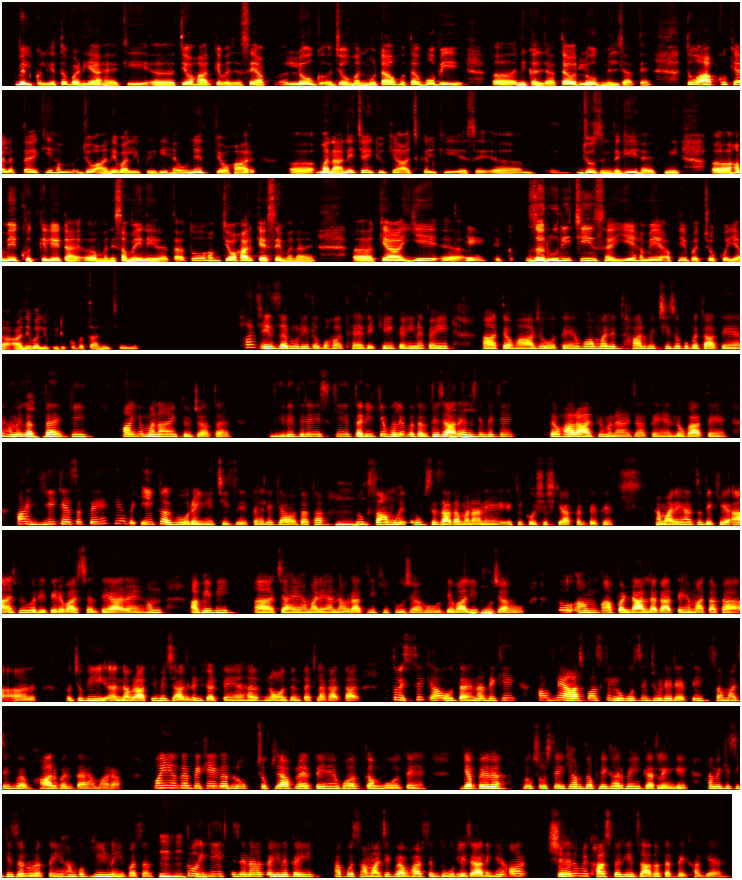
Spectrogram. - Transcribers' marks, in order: other background noise; other noise; tapping
- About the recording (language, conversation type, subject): Hindi, podcast, त्योहारों ने लोगों को करीब लाने में कैसे मदद की है?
